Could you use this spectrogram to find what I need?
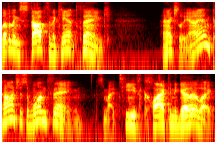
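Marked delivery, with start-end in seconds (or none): none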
